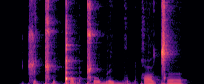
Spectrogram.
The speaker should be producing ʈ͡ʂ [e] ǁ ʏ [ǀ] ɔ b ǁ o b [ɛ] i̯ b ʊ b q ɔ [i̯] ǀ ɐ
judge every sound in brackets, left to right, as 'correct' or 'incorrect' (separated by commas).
correct, incorrect, correct, incorrect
